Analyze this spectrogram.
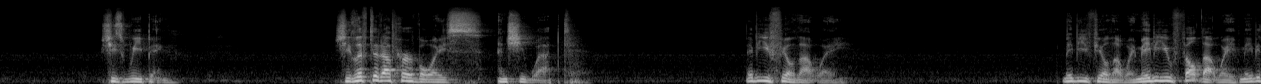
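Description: A middle-aged man speaks calmly into a microphone in bursts, with pauses between.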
